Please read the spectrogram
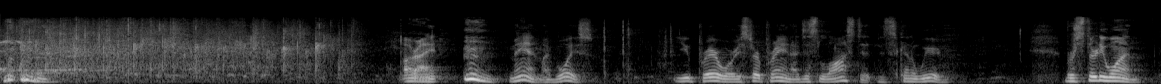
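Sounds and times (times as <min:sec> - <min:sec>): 
audience applause: 0:00.0 - 0:03.8
speech: 0:04.0 - 0:06.0, 0:06.8 - 0:09.6, 0:10.6 - 0:11.5.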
